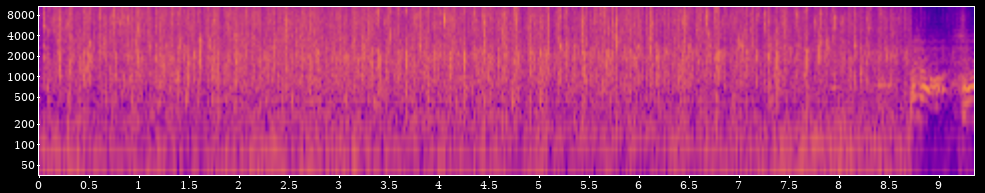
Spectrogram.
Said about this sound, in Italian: per il quale vi chiederei un grosso applauso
